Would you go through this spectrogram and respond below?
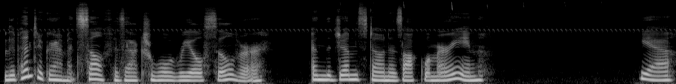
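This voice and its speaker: A woman's voice: mid-range voice, steady tone, measured pace, warm tone, no echo, lightly acted. A woman playing a cute, playful witch in an ASMR roleplay, speaking confidently and coaxingly straight to the listener. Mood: gentle, instructing. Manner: conversational, teasing, coaxing.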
